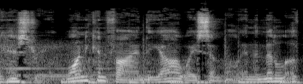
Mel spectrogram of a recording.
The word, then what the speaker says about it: YHWH: It is believed that it stands for YHWH, the name of the great architect of the universe, pronounced Yahweh, sometimes pronounced Jehovah, in the ancient Hebrew language from which the Bible was translated.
